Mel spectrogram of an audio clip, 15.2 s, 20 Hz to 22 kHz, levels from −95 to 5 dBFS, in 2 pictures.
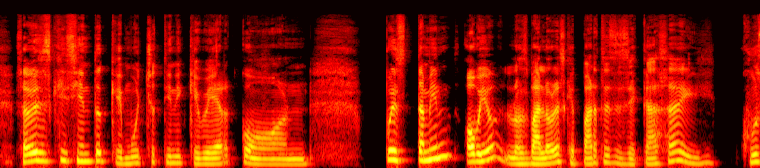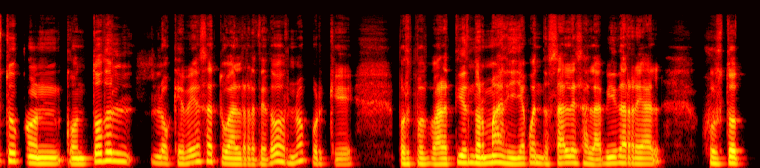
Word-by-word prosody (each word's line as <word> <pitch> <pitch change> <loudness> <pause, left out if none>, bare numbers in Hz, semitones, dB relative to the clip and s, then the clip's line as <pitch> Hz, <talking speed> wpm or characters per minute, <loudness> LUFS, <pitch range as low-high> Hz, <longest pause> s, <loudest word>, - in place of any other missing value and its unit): ¿Sabes? 190 +4 +6
Es 190 -1 0
que 205 +2 -3
siento 195 0 0
que 140 - -4
mucho 150 +5 -5
tiene 150 -1 -5
que 130 - -4
ver 130 +1 -1
con, 120 -3 -2 0.7
pues 215 -1 +4
también, 250 +9 +5
obvio, 185 +10 +6
los 130 - 0
valores 135 +6 +4
que 145 - -5
partes 145 +4 -1
desde 125 -4 -7
casa 135 +11 -1
y 150 -1 -7 0.2
justo 180 +3 -1
con 140 -5 +2
con 130 -1 0
todo 190 +7 +2
l 190 -3 -1 0.2
lo 145 -4 -5
que 135 - -4
ves 175 +6 -3
a 185 - -1
tu 140 -6 -1
alrededor, 125 +7 -2
¿no?, 195 +8 -4
porque, 130 -3 -9 0.4
pues, 135 -1 -1
pa 130 -1 -3
para 130 0 +1
ti 160 +3 +2
es 150 - -1
normal, 155 +1 +2
y 135 - +1
ya 135 +1 -1
cuando 150 -4 -3
sales 145 +2 -1
a - - -3
la 120 -1 +1
vida 145 +2 +1
real, 130 -2 -1 0.4
justo 145 +1 0
145 Hz, 190 wpm, -24 LUFS, 130-180 Hz, 0.7 s, Sabes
